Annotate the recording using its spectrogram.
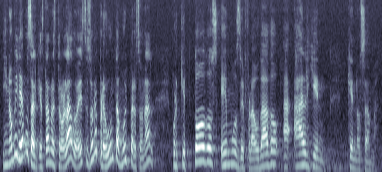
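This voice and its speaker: A male pastor preaching a sermon, swinging between loud emphasis and hushed, quiet lows. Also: very animated, normal speed, slight background noise.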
